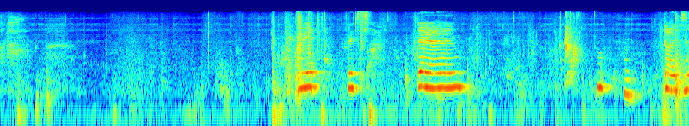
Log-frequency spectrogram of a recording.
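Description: Water splashes gently in a bathtub.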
